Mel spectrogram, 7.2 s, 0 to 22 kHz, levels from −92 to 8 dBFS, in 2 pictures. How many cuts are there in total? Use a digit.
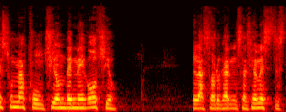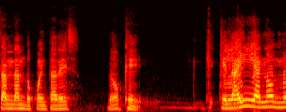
1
